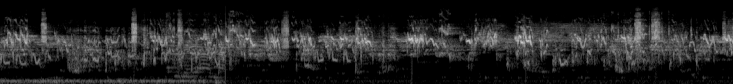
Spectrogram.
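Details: Budgerigars squawk and chirp nonstop, a lively mix of harsh squeaks and high twittering trills; a low hum heard at first stops after about two seconds.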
